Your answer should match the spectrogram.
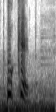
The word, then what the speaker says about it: Phuket: It was named And it's not after and it's not Phuket also, it's Phuket. And one more Yeah. and one more where we're going tomorrow. It's not Fifi Island, it's PP Island. It's too much. Here basically H is not pronounced.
